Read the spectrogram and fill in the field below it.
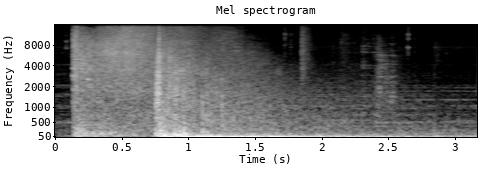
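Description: HV rocket fired at a barricade in a video game, a sharp launch crack followed by a loud booming blast that rumbles and decays over a few seconds.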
